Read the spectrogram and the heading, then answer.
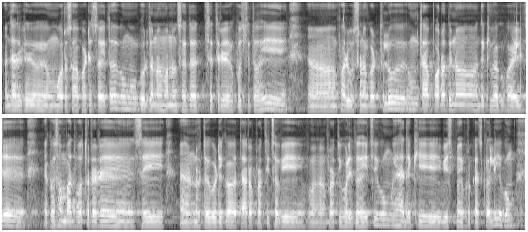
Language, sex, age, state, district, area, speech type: Odia, male, 30-45, Odisha, Khordha, rural, spontaneous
